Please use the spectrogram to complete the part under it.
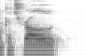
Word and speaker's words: Ctrl: We're going to talk about SZA's album, Control. Pronounce C when I pronounce spells CTRL. – Like a control key on your computer.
